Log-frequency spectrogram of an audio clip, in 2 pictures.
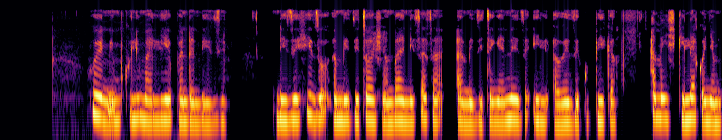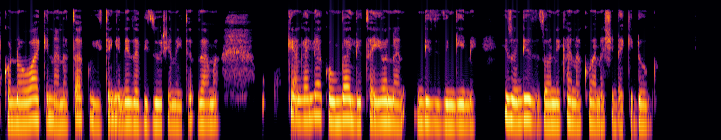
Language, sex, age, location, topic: Swahili, female, 18-24, Kisii, agriculture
